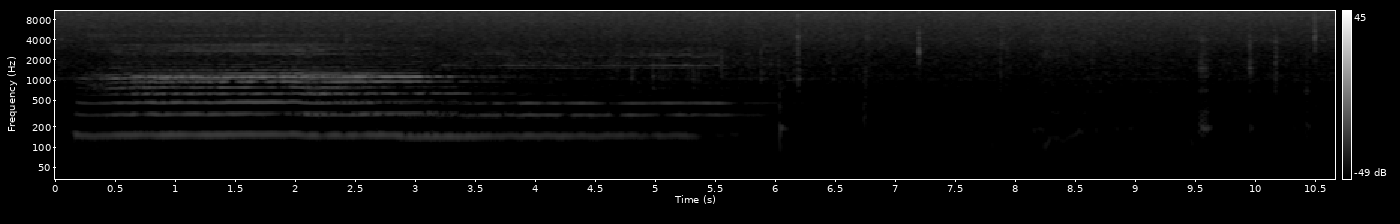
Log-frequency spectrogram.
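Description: A low voice holds one long chanted note for about five seconds, dropping slightly in pitch partway through and fading out by about six seconds. A few faint clicks follow.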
